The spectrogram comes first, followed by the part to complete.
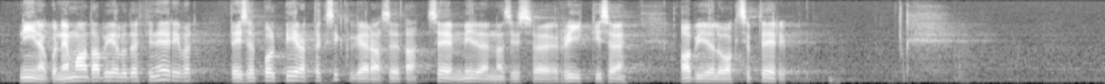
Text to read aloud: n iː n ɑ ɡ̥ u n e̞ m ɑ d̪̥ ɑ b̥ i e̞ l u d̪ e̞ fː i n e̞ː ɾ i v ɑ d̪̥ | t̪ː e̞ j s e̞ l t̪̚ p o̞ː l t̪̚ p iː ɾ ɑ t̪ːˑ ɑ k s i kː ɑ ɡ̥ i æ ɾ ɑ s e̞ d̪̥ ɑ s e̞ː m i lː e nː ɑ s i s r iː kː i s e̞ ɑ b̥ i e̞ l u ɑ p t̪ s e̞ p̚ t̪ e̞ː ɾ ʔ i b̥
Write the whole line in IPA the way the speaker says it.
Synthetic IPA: n iː n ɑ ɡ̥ u n e̞ m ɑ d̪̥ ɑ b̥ i e̞ l u d̪ e̞ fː i n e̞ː ɾ i v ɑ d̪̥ | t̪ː e̞ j s e̞ l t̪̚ p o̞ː l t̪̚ p iː ɾ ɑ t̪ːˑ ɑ k s i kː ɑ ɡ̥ i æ ɾ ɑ s e̞ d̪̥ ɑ s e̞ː m i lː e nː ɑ s i s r iː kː i s e̞ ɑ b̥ i e̞ l u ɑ k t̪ s e̞ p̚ t̪ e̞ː ɾ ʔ i b̥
